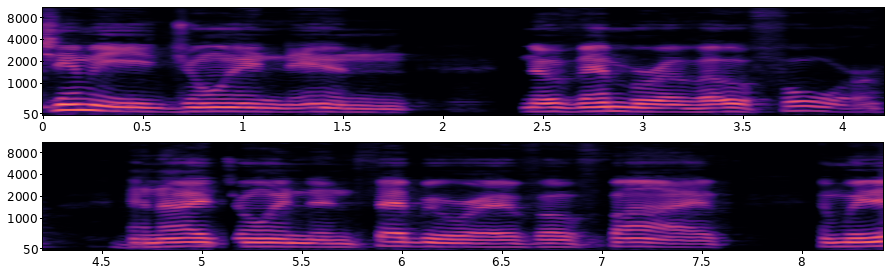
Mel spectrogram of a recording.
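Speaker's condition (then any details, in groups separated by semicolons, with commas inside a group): ALS; motor neuron disease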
